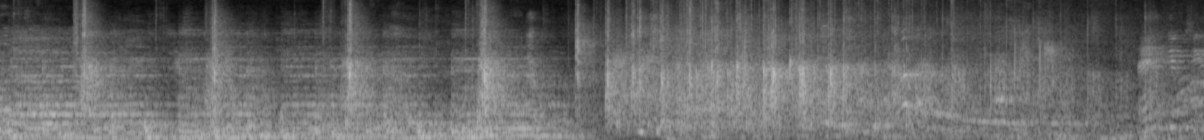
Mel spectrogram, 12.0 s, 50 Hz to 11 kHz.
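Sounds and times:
congregation clapping: 0:00.6 - 0:01.2, 0:02.0 - 0:02.4, 0:03.2 - 0:03.9, 0:04.6 - 0:11.5.

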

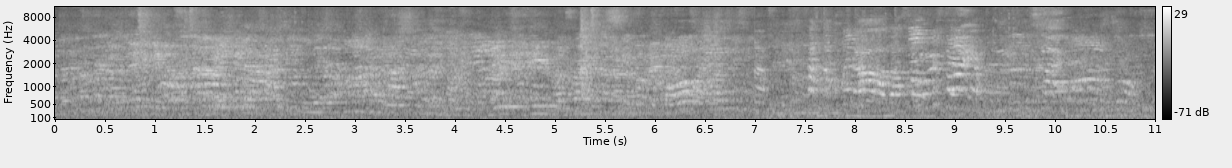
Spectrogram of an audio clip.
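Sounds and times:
chatter of many people: 0:00.0 - 0:11.0.

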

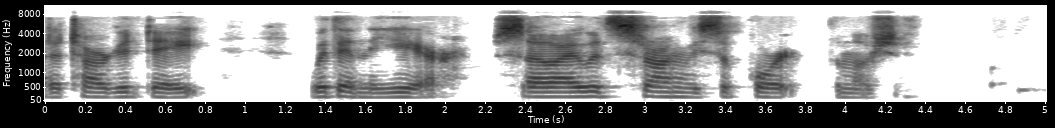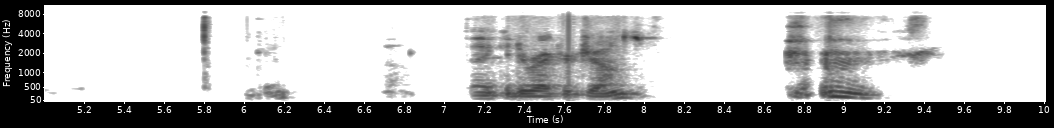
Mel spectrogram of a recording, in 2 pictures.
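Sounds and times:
person clearing throat: 0:08.8 - 0:09.4.

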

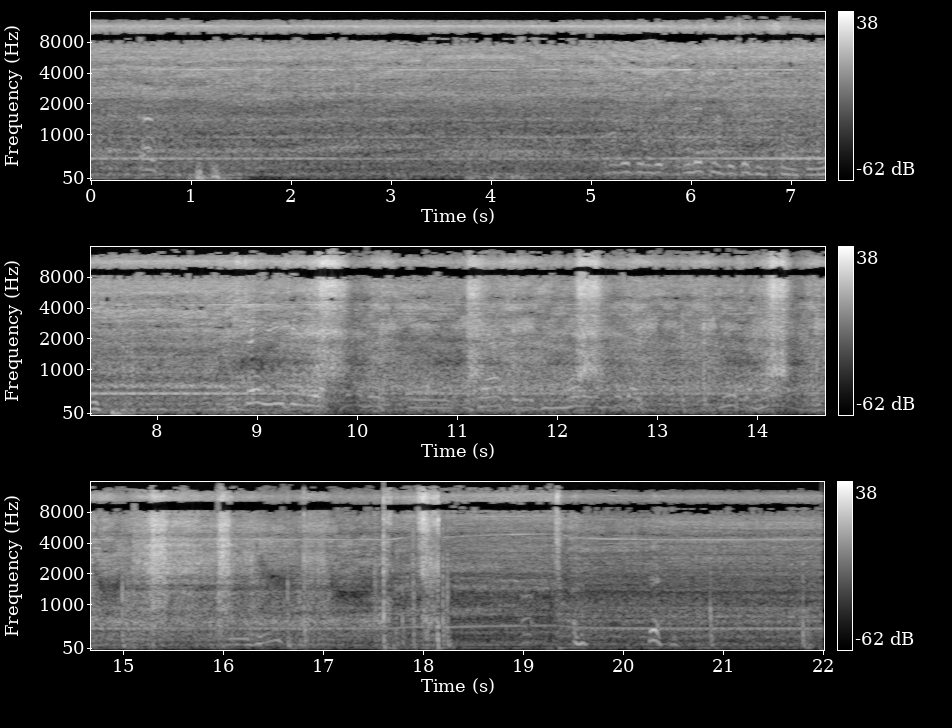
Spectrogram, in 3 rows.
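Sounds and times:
vacuum cleaner running: 0:00.0 - 0:22.0.

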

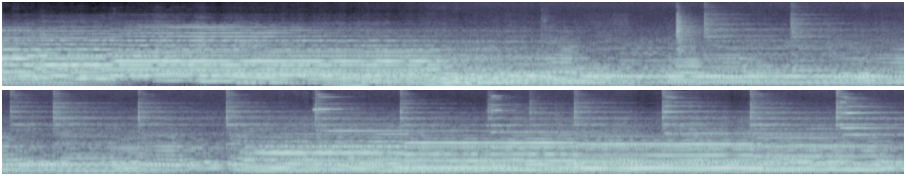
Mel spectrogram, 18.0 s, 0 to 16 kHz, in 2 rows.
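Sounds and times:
big band brass chords: 0:00.0 - 0:18.0
sharp percussion strikes: 0:06.6 - 0:18.0.

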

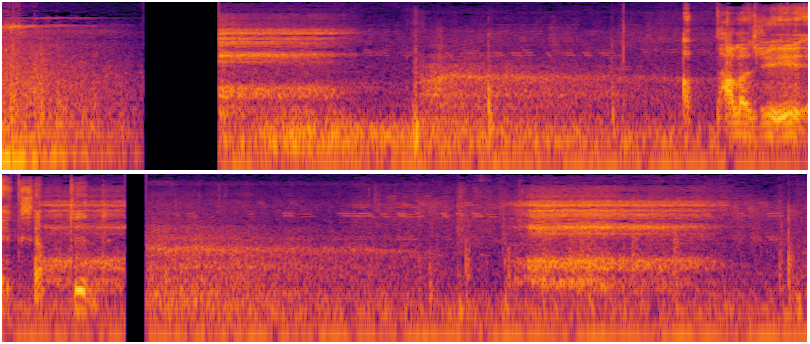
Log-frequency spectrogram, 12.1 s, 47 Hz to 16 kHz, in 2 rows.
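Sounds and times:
low background drone: 0:01.6 - 0:12.0.

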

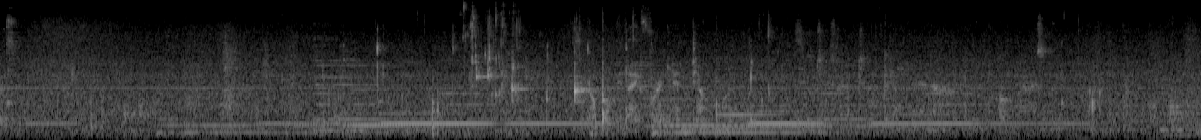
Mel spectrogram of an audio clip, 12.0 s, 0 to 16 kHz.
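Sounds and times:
soft sustained music: 0:00.0 - 0:12.0
water pouring into metal chalice: 0:04.6 - 0:06.0.

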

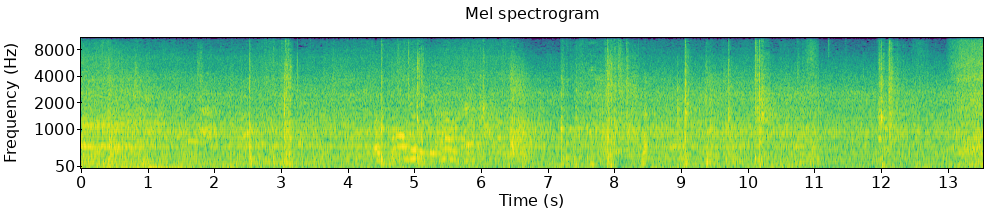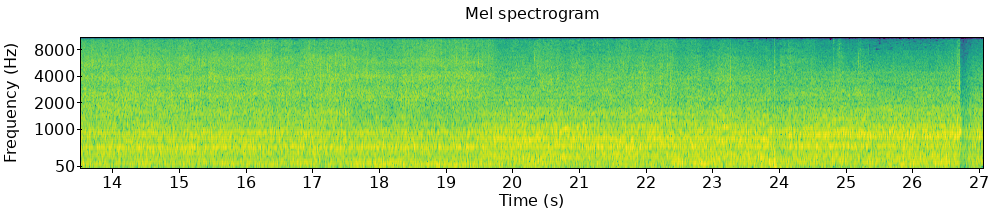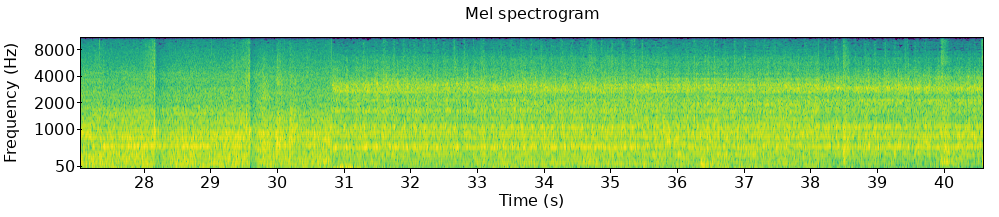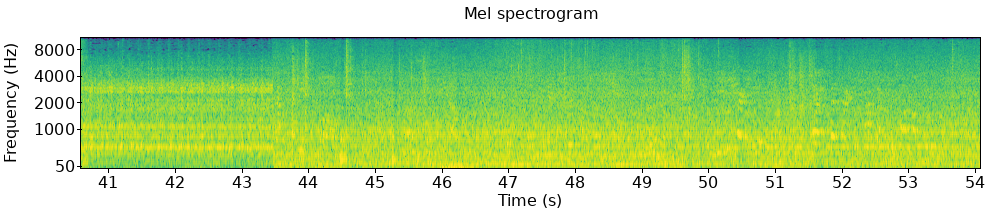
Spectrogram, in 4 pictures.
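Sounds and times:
steady mechanical hum: 0:00.0 - 0:54.0
electric vegetable slicer whining: 0:30.8 - 0:43.5.

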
